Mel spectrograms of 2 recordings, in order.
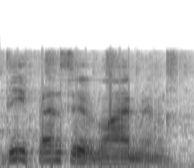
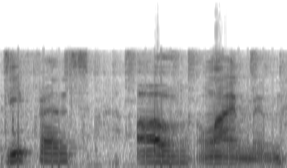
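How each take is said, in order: First: The middle sounds like 'defensive'. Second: The middle sounds like 'defense of'. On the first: The speaker calls it right. "It's defensive linemen" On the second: The speaker calls it wrong. "he said defense of linemen"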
